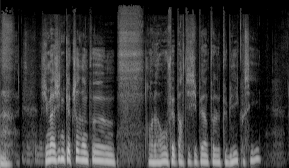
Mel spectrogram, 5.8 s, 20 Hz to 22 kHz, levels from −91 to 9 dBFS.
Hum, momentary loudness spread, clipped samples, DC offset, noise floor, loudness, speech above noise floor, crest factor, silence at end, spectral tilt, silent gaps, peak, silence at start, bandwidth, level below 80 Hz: none; 11 LU; under 0.1%; under 0.1%; -47 dBFS; -26 LUFS; 22 dB; 18 dB; 0.6 s; -5 dB/octave; none; -10 dBFS; 0 s; 19.5 kHz; -56 dBFS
